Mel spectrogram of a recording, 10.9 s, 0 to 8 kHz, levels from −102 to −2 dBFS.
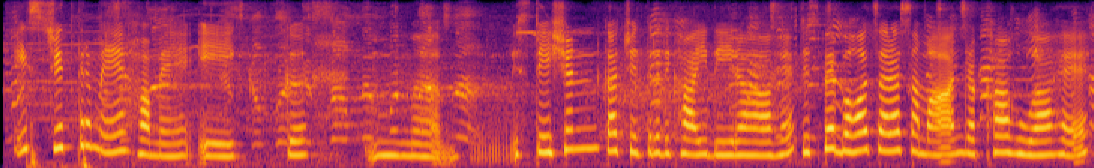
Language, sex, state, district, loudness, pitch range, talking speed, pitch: Hindi, female, Rajasthan, Churu, -16 LUFS, 240-310 Hz, 120 wpm, 260 Hz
